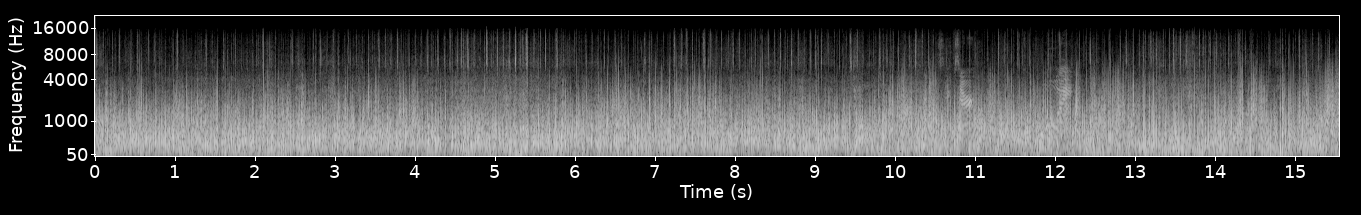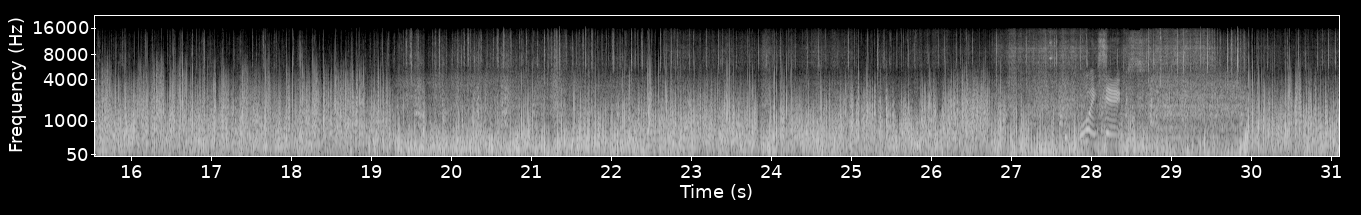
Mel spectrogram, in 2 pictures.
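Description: Steady, loud rush of wind and road noise on the microphone of a moving bicycle, with the dog's trotting steps on the pavement blended in.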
